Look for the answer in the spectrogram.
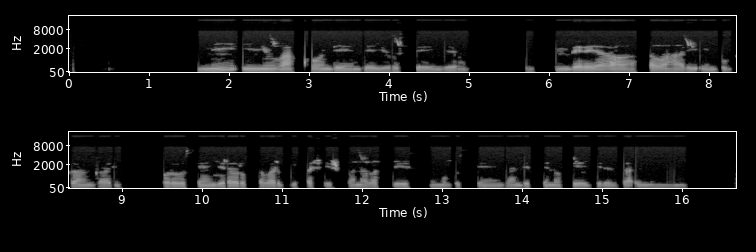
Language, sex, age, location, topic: Kinyarwanda, male, 18-24, Nyagatare, finance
